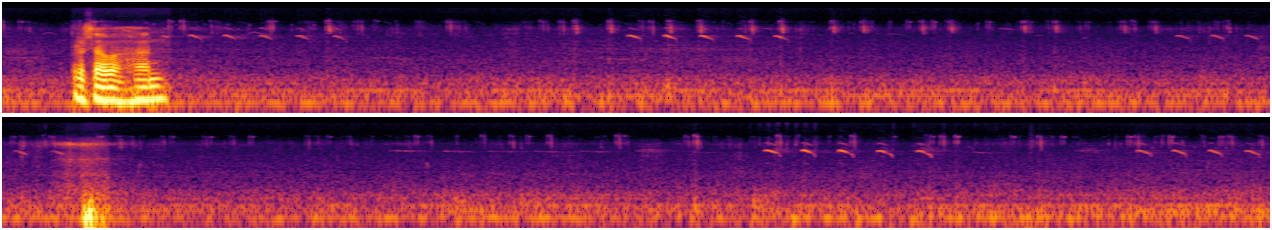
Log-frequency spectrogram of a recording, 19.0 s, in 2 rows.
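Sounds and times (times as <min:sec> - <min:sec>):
faint low hum: 0:00.0 - 0:19.0
high ticks: 0:00.0 - 0:19.0
small bird chirping: 0:00.0 - 0:19.0.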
